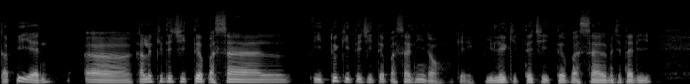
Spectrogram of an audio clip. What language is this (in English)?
Malay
